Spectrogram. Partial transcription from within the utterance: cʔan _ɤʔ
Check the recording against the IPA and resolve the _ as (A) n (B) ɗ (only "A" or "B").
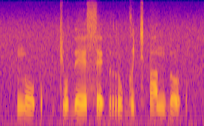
B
